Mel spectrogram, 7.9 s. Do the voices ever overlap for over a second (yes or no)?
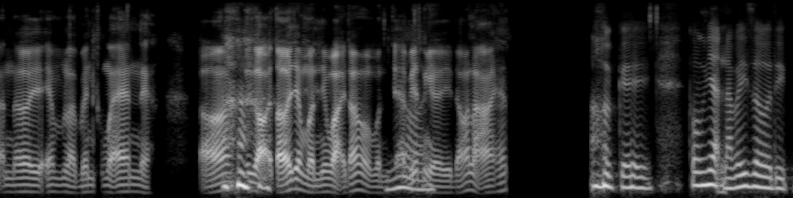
no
